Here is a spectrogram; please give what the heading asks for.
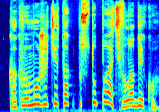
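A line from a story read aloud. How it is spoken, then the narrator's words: Irritated. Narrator (Russian): раздраженно говорит тот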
